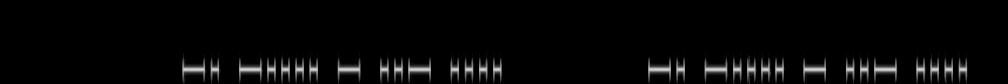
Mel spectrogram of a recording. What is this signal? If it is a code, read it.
Morse code, heard as a keyed tone, about 17 wpm, 700 Hz. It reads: N6TUH N6TUH
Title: USA Call Signs - 5 Characters - Repeated 3x - 17wpm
